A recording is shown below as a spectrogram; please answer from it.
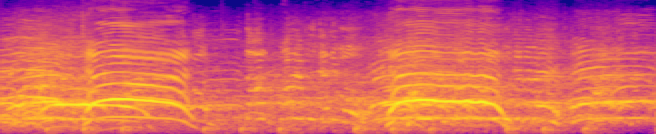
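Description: Protesting students chant slogans in rhythmic unison, loud and close, two long call-like phrases with a shorter burst between, voices rising and falling together in a crowd.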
